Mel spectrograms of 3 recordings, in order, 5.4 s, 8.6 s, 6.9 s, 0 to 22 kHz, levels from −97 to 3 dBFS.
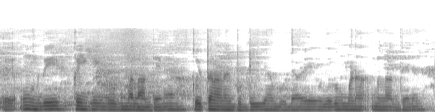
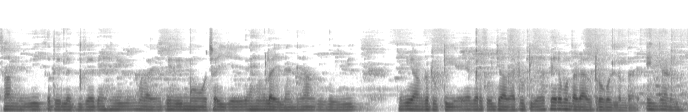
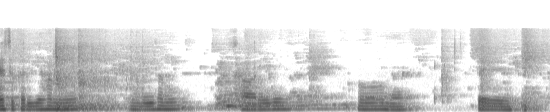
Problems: background sounds at intervals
